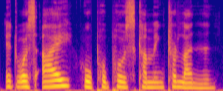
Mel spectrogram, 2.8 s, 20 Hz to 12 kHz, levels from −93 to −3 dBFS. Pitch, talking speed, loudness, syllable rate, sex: 190 Hz, 170 wpm, -17 LUFS, 5.0 syllables/s, female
